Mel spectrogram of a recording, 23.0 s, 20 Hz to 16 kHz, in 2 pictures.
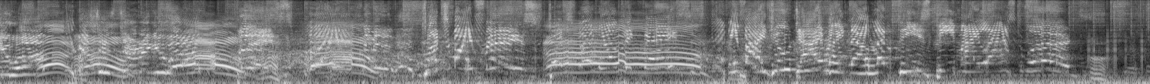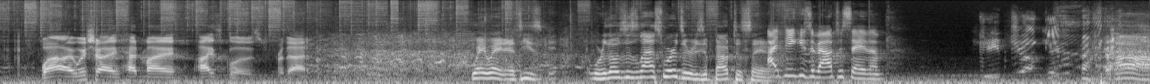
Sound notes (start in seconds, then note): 3.5 voice very high; 6.7 at a chipmunk pitch; 22.1 lower than normal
